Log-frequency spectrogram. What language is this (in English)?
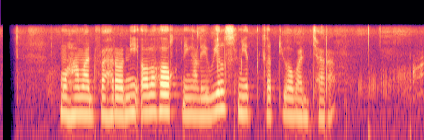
Sundanese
